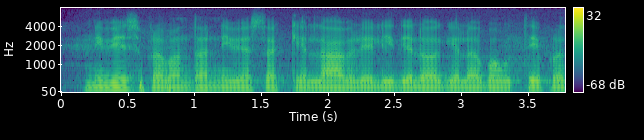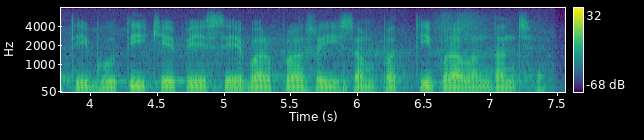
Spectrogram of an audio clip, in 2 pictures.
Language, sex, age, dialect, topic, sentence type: Maithili, male, 18-24, Angika, banking, statement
